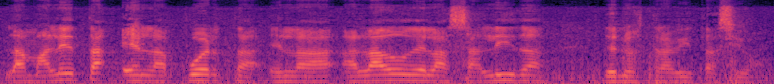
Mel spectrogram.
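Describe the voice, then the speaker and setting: A man preaching a sermon as pastor, moving from hushed storytelling to shouted exhortation. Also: fairly high pitch, fairly even intonation, fast talker, noisy background. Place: church service, live stream.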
